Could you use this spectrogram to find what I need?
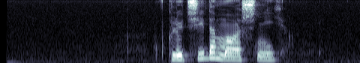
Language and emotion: Russian, neutral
